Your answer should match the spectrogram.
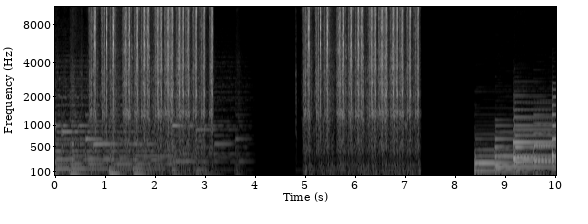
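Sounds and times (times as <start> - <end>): keyboard keystroke clicks: 0.6 - 3.2.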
